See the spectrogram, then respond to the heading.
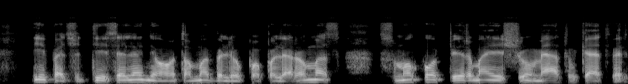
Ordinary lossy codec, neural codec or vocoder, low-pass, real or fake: Opus, 24 kbps; none; 7.2 kHz; real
